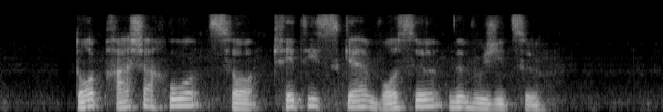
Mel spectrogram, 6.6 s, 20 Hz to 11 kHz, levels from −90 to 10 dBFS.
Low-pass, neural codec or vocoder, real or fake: 7.2 kHz; codec, 16 kHz, 4.8 kbps, FACodec; fake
